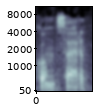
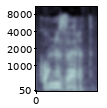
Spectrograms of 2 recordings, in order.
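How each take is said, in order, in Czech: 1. Prostřední souhláska zní jako c. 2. Prostřední souhláska zní jako z. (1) "Správně je to samozřejmě z C" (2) "tak často slýchá to koncert"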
